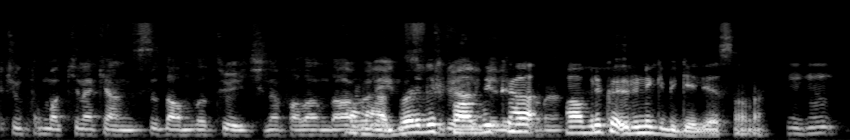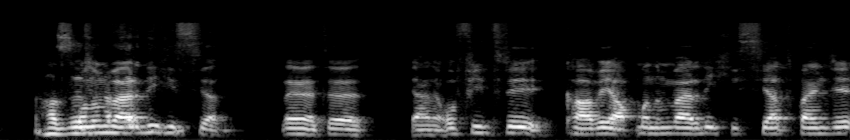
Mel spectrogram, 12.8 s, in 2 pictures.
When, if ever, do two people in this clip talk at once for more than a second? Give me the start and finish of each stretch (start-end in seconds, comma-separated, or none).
2.6-4.3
